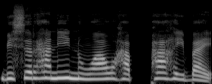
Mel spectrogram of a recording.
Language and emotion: Bodo, neutral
